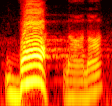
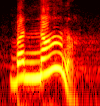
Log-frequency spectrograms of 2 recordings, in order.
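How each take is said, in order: First: The stress is on the first syllable. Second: The stress is on the second syllable. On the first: The speaker calls it wrong. "It's not banana" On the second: The speaker calls it right. "The stress is on na"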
